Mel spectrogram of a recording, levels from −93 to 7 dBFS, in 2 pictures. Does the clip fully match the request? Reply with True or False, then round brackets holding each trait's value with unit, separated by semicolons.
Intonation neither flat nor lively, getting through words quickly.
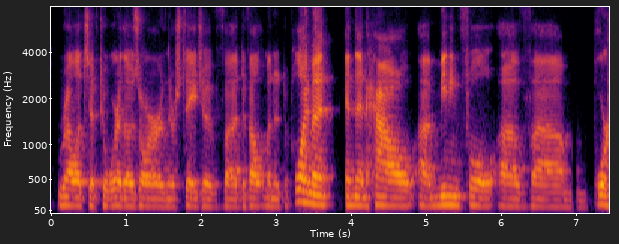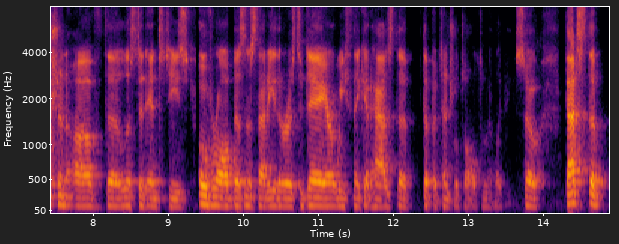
False (3.2 semitones; 180 wpm)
